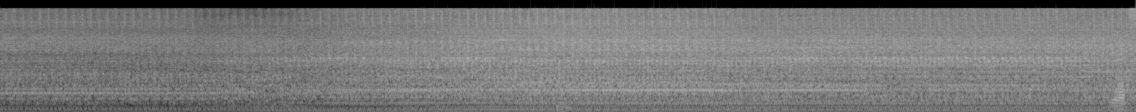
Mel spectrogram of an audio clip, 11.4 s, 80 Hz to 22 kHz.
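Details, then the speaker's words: 2009 Nissan Cube CVT, 195,000 km, after overfilled dirty fluid replaced and filters cleaned: steady idle with a low even hum and no pump whine; the former whine is gone, transmission sounds normal at rest. "oh there's Carlos does that sound fairly normal Karl both thinking it is that's frickin awesome Wow I wonder if it's a healthy CVT in there"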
